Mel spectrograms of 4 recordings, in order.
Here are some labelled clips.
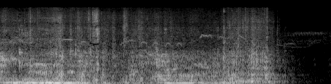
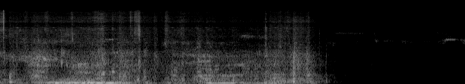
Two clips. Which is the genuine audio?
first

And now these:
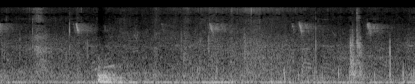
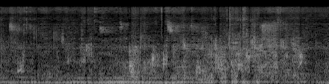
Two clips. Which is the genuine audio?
first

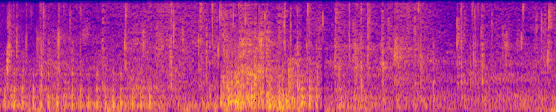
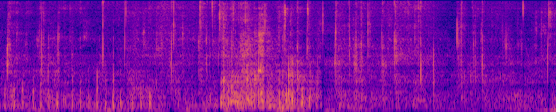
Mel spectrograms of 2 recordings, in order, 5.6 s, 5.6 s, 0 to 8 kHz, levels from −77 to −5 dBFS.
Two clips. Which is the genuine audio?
first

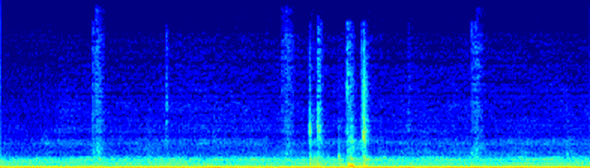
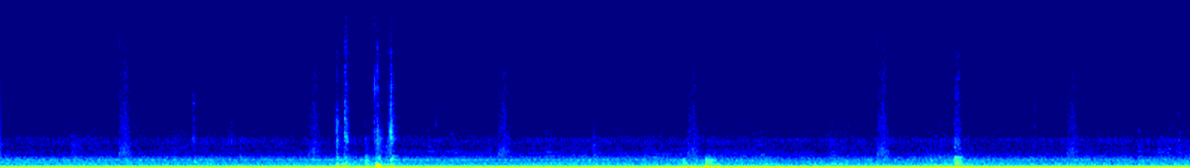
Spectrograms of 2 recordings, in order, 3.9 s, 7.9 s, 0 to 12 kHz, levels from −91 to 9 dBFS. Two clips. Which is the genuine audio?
second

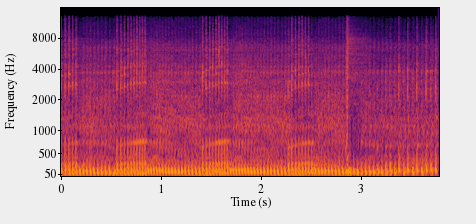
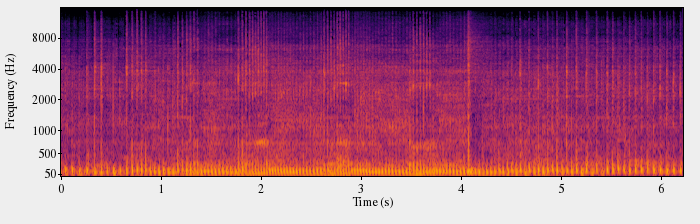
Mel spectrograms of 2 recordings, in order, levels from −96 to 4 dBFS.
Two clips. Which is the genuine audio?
first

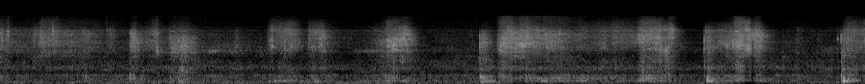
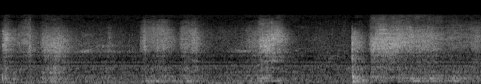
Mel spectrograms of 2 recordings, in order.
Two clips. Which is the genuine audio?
second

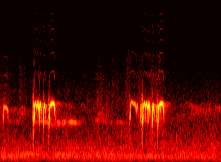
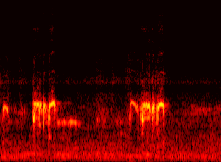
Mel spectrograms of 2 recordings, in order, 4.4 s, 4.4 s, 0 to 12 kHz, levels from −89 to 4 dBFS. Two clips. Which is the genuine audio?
first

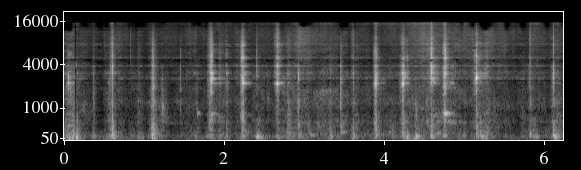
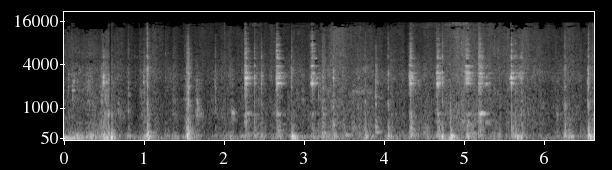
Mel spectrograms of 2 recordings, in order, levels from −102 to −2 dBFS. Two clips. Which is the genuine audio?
second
